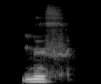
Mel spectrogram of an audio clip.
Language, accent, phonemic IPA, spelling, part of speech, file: French, France, /myfl/, mufle, noun / adjective, LL-Q150 (fra)-mufle.wav
- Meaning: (noun) 1. muzzle 2. boor (person); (adjective) boorish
